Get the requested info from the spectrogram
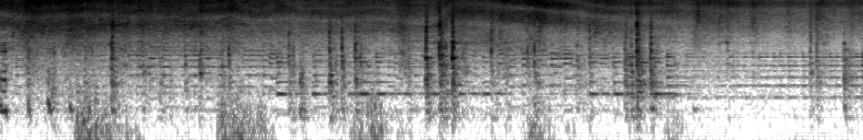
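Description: Chicken slices sizzling in a metal frying pan on a gas burner while a wooden spatula stirs and scrapes them around the pan, with repeated sharp knocks of the spatula against the pan.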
